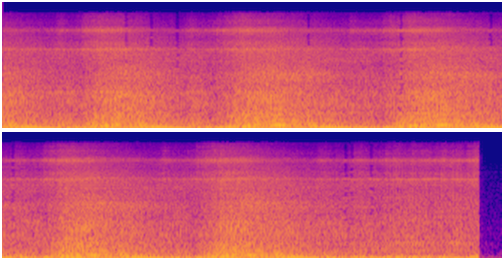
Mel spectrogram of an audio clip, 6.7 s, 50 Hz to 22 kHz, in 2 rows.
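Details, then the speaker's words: 2003 Ducati ST2, 944cc water-cooled 2-valve V-twin, knocked over and left outside, idling: steady low chatter pulsing about once a second from clutch side; owner suspects clutch pack bearing or cush drives, possibly case main bearing. "as you can hear, there is a problem with this clutch. Now it could be the bearing within the clutch itself or the cush drives that have gone, or it could be the main bearing that sits as part of the case."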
